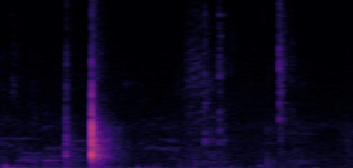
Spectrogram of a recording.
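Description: A single loud, sharp snap about half a second in, followed by a fainter click near the end.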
